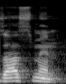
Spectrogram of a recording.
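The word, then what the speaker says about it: judgment: তার পিছ আরটা আছে ব্রিজ ব্রিজ একটু ডিটু সাইলেন্ট থেকে ব্রিজ হয়ে গেব তার জাজমেন্ট জাসম্যানডির পিছ কি আছে জি আছে ডিট সাইলেন্ট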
